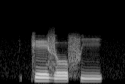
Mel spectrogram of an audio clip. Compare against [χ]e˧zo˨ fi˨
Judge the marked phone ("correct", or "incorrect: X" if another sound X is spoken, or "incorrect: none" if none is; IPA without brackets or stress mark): incorrect: k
